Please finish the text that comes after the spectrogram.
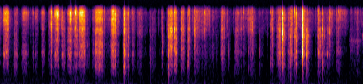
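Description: Scissors snip through a paper junk mail envelope along a fold line, a rapid series of close, crisp cutting and scratching strokes with short pauses between runs, with no voices.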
